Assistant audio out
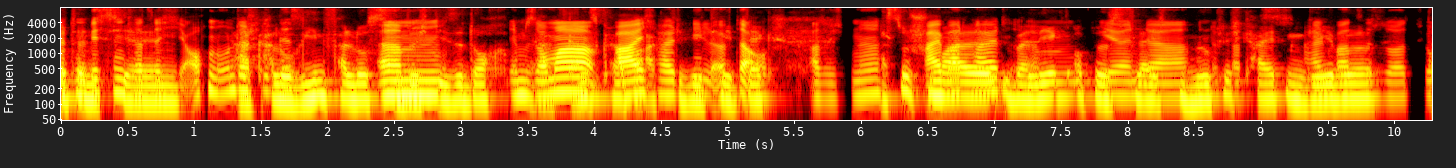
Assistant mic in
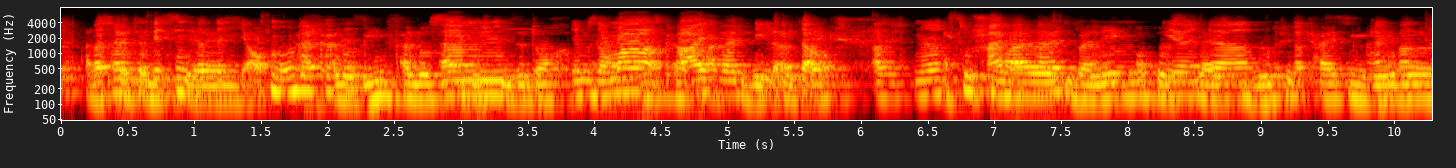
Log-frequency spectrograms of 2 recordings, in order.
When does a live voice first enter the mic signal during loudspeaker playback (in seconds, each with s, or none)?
none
